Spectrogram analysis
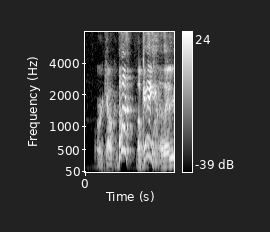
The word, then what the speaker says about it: Orichalcum: There's no E after that C, so it makes this CUM. Orichalcum. Orichalcum.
